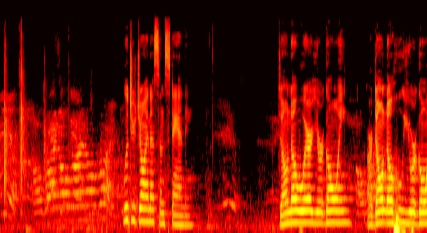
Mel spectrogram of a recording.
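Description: A woman speaks into a microphone over loudspeakers, with strong emotion.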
